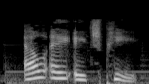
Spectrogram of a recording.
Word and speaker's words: larb: Explorations now let's begin LARP pronounced lahp is a dish that hails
